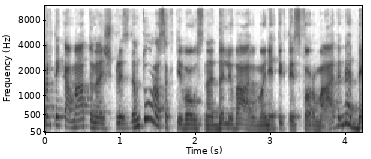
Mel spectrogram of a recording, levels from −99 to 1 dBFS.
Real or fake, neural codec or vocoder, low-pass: fake; vocoder, 48 kHz, 128 mel bands, Vocos; 10.8 kHz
